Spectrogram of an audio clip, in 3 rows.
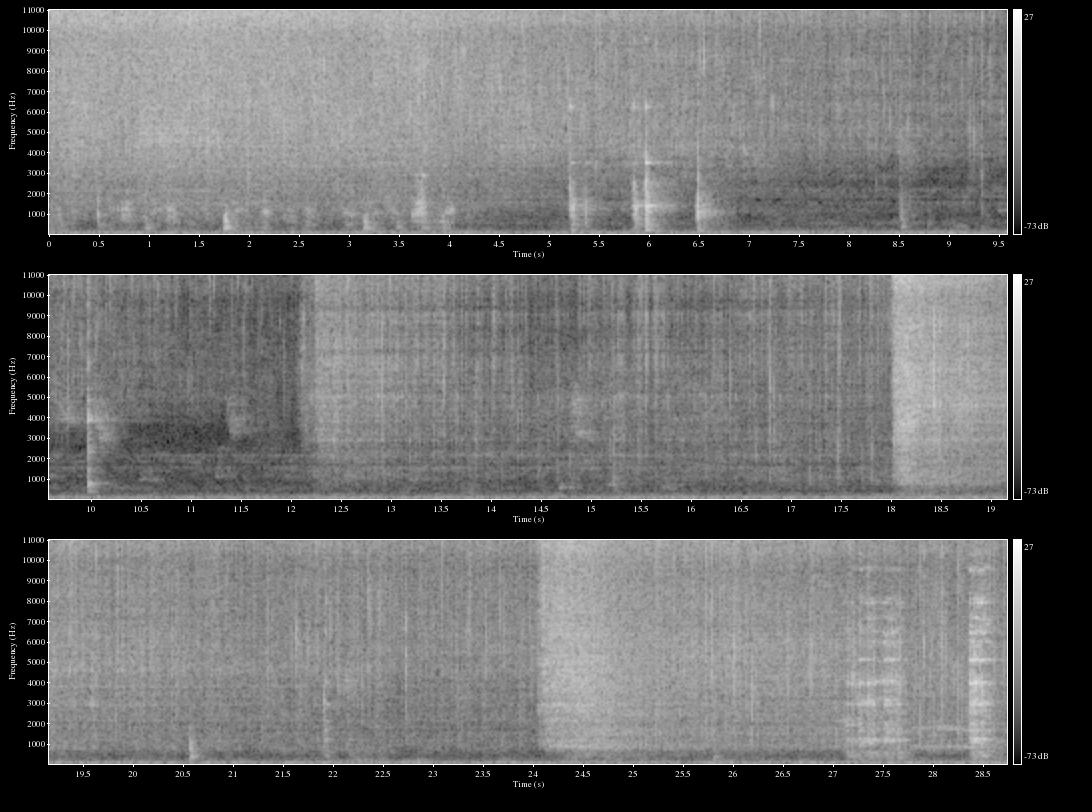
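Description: Egg-dipped bread slices frying in melted butter in a non-stick pan: a high hissing sizzle that dies down over the first ten seconds, then flares up again about 12, 18 and 24 seconds in as each fresh slice goes into the hot fat. A few sharp clicks and knocks of a utensil against the pan come early on.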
